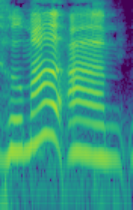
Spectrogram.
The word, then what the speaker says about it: Huma: Hi, my name is Huma. My name is spelled H-U-M-A, short and sweet, just like me.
